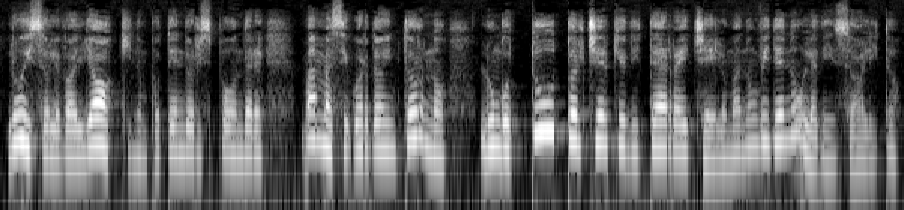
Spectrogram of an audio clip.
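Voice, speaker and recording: A woman reading a novel aloud in a calm, expressive storytelling manner, on a slightly dull recording. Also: on the high side, a little fast, vocal fry, few pauses. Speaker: reader.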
